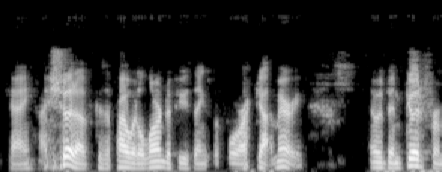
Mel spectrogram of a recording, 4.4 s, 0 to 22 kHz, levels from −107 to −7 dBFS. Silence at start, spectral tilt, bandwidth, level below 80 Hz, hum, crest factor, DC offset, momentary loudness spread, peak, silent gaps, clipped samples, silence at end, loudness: 0.1 s; -6.5 dB/octave; 7 kHz; -56 dBFS; none; 16 dB; under 0.1%; 12 LU; -2 dBFS; 3.58-3.62 s; under 0.1%; 0 s; -18 LUFS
